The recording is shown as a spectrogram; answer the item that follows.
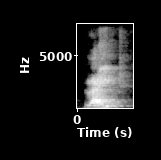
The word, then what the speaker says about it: write: हमारा साइलेंट तो कब होता है व साइलेंट स्पेलिंग कीजिए लिखने की लिखने को क्या बोलते हैं राइट व आर राइट क्या जाता है रोंग राइट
